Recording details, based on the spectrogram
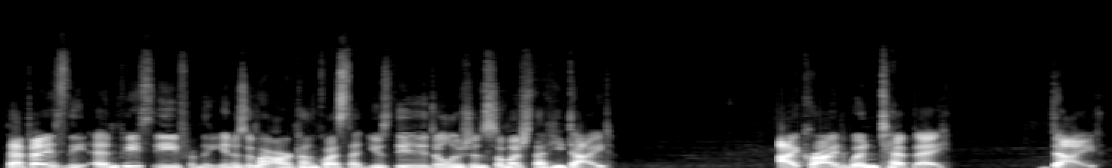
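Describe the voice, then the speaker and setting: A woman with a fairly high voice hosts a livestream. She chats casually with her viewers. Her delivery is expressive and emphatic, like someone happy to talk at length. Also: moderate pace. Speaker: livestream host.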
